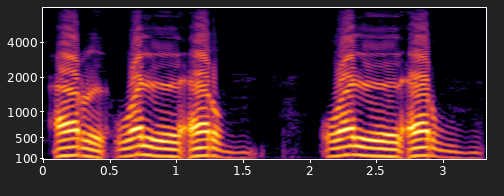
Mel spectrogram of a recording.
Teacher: Ro tafkhim. Ro tafkhim, yaitu ro-nya dibaca dengan tebal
